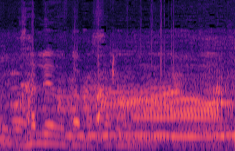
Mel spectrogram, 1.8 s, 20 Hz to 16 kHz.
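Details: Sahiwal bull at the Aftabganj cattle market in Dinajpur, Bangladesh, on 28 January 2025, giving a steady, drawn-out low moo under market crowd noise and nearby talk.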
